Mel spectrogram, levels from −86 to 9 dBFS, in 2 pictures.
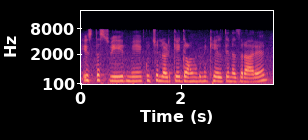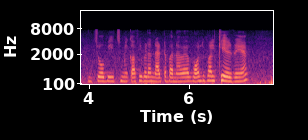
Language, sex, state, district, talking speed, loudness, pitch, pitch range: Hindi, female, Punjab, Kapurthala, 185 wpm, -15 LUFS, 230 Hz, 220-240 Hz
